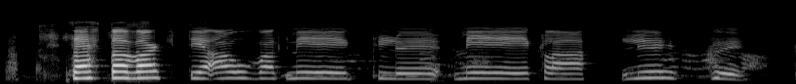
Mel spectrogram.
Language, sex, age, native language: Icelandic, male, 8, Icelandic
